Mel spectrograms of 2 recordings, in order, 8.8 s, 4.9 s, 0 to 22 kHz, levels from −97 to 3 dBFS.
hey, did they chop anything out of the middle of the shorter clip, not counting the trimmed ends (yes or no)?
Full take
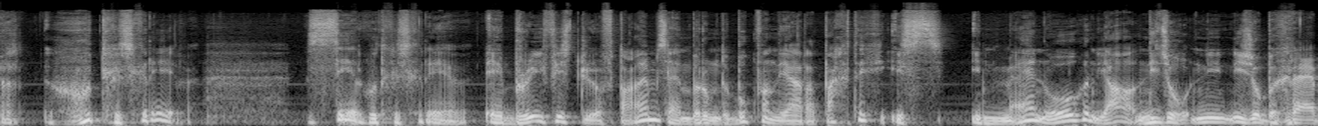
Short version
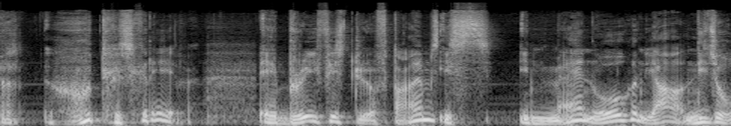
yes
